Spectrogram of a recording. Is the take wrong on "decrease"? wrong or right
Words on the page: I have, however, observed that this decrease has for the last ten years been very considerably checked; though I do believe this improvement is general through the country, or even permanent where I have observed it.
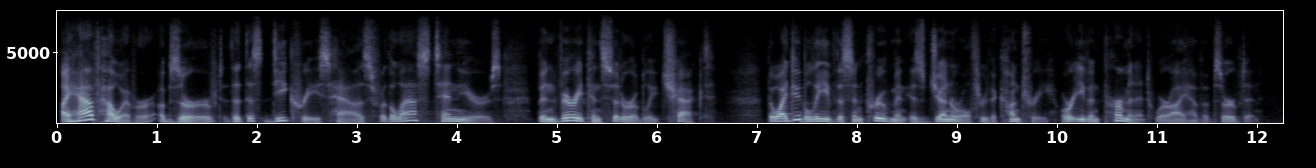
right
